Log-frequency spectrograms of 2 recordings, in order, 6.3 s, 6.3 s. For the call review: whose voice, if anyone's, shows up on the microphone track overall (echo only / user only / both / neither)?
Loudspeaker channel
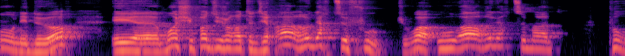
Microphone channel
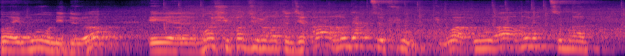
echo only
